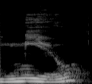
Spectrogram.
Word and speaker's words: mu: curve is, and mu, this is pronounced mu, like mu, is where the thing is centered.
